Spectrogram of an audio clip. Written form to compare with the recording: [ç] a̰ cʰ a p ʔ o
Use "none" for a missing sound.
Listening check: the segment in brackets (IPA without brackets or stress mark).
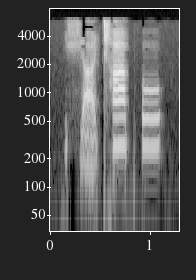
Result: ç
